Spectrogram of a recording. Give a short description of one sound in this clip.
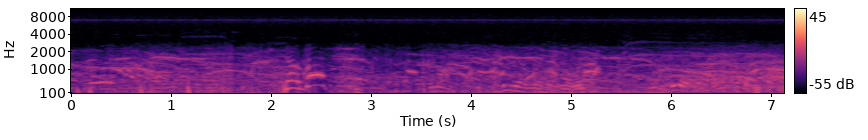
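A large crowd of people shouts and cheers outdoors.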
